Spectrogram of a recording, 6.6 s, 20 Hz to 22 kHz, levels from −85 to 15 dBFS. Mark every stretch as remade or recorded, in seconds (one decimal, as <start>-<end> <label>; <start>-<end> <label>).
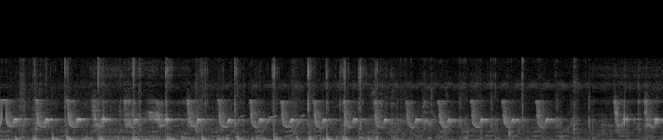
0.0-0.9 recorded; 0.9-1.9 remade; 1.9-5.9 recorded; 5.9-6.6 remade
